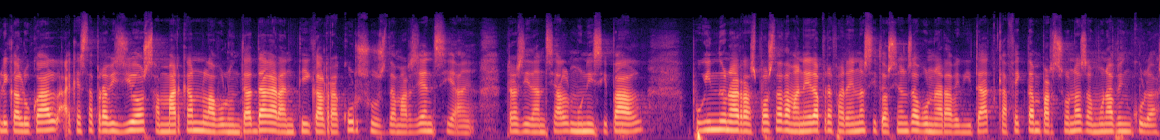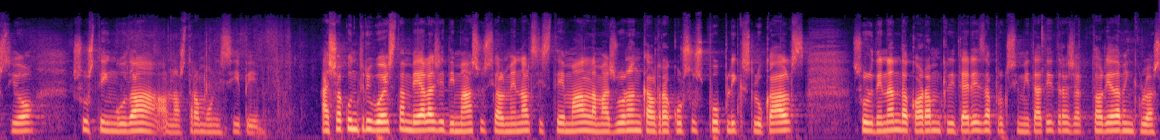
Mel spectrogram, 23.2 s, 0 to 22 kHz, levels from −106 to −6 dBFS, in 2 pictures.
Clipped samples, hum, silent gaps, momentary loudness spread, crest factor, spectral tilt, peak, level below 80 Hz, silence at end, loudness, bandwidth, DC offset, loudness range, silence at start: under 0.1%; none; none; 10 LU; 20 dB; -4.5 dB/octave; -4 dBFS; -46 dBFS; 0 s; -24 LUFS; 13.5 kHz; under 0.1%; 4 LU; 0 s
